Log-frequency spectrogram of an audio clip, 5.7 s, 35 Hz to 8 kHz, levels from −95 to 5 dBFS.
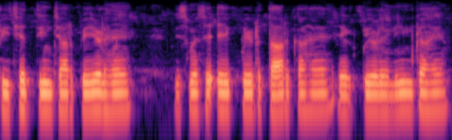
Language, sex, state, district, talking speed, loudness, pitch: Hindi, male, Jharkhand, Deoghar, 180 wpm, -19 LUFS, 110 Hz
